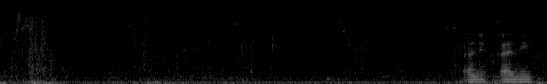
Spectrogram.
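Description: A magic spell crackles and whooshes in a video game.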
